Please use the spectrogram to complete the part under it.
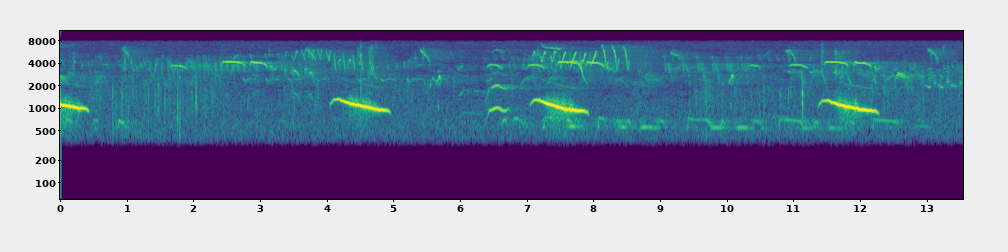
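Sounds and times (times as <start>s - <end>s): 
Montezuma quail descending whistle in Arizona: 0.0s - 0.4s, 4.1s - 5.0s, 7.1s - 7.9s, 11.4s - 12.3s
chorus of other birds chirping and trilling in Arizona: 0.0s - 13.5s.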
